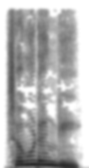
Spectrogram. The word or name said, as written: ಚವುಡಂಗಿ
